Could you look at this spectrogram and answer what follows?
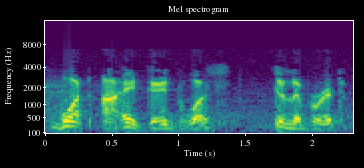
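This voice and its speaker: A man's voice: deep voice, normal speed, lightly acted. An actor playing a pompous, jealous fat man in a 1970s radio drama, speaking in grandiose, blustering phrases. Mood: grandly contrite. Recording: muffled, hissy 1970s radio broadcast recording.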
